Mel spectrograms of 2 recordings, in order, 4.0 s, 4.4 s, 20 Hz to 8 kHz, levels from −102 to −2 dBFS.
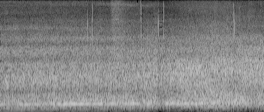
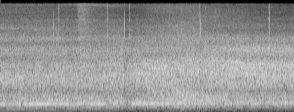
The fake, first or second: first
